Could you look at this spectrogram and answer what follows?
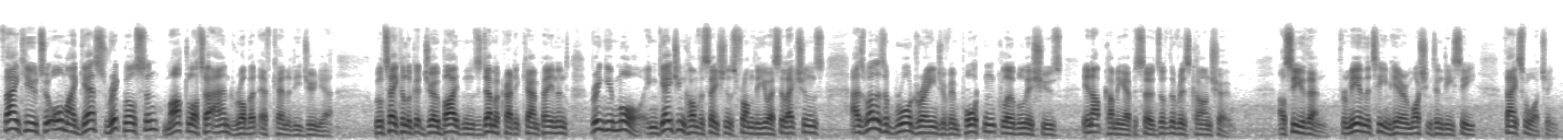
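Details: Adult male speaker; typical voice.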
